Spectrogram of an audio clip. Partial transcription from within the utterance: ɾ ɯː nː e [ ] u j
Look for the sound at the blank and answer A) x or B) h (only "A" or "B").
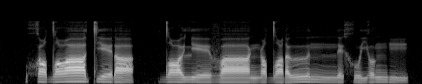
A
